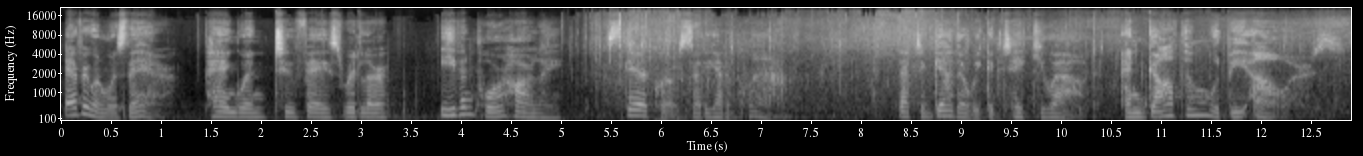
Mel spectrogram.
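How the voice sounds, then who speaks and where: Casting: seductive game villainess, very low voice, languid, disdainful and teasing, clear background noise. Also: female voice, slow. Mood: coy, teasing. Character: aloof, seductive female plant-loving supervillain.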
